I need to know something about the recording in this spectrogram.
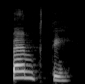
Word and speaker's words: Πέμπτη: For example, the combination of M and P in Greek is never pronounced as B when followed by a T sound. Every letter in this case is pronounced separately.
